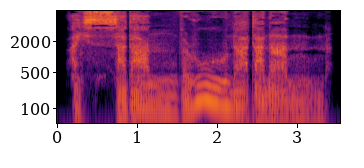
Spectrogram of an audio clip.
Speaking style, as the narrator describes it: said the vast hissing voice, like a sea of cymbals

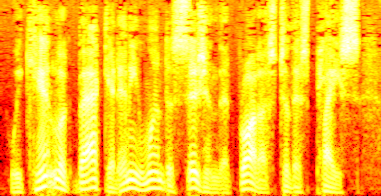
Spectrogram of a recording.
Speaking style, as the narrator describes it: Lando said quietly

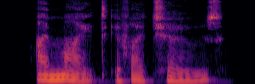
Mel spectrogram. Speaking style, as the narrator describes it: he said in a calm voice

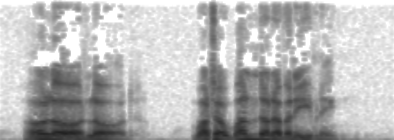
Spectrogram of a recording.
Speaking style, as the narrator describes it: sighed Count Orlant, in a strong provincial accent, submissively, as if asking what he'd ever done to merit so fine an evening

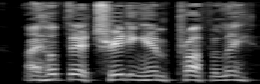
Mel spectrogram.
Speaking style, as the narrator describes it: said Gibson anxiously

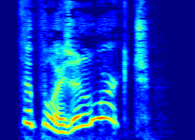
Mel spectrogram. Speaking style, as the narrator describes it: Danny's words were carried on a barely suppressed and incredulous laugh of relief

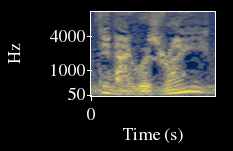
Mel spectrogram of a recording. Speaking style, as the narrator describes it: Safa said

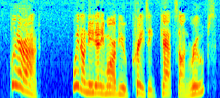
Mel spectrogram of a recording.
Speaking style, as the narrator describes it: she said indignantly

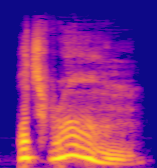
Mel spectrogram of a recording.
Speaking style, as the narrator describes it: Sean whispered

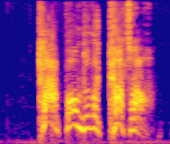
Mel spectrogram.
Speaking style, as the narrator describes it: cried Jack

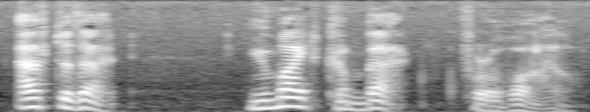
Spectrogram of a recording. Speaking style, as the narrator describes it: my mother said in her usual soft voice, suggesting, not stating

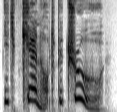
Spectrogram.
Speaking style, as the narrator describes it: cried Martin

